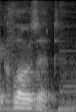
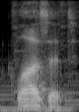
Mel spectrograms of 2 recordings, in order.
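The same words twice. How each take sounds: First: The first syllable does not sound like 'claw'. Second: The first syllable sounds like 'claw'. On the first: The speaker calls it wrong. "we don't say closet" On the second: The speaker calls it right. "we say claw, closet"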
